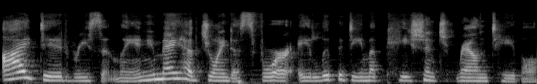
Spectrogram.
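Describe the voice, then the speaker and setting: With music in the background, the speech moves at a moderate pace with lively intonation and hardly any pauses. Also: woman, fairly low pitch for a woman. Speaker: interview host. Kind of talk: interview questions.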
